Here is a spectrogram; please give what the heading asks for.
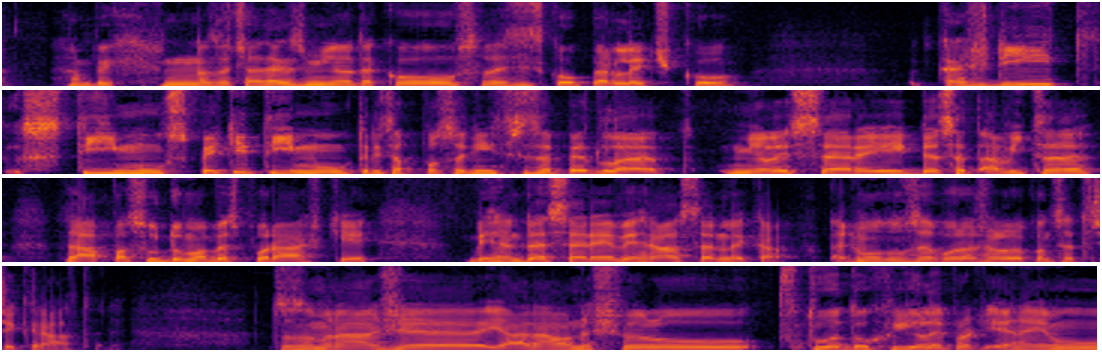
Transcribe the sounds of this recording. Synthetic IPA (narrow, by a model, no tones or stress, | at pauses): jaːbɪxnazat͡ʃaːt̪ɛɡzmiːɲɪlt̪akovowst̪at̪ɪs̬t̪ɪt͡sskowpɛɾlɪt͡ʃku | kaʒdiːst̪iːmuːspjɛcɪt̪iːmuːkt̪ɛɾiːzaposlɛdɲiːxt̪r̥ɪt͡sɛt̪̚pjɛt̪lɛt̪mɲɛlɪsɛːɾɪjɪdɛsɛt̪ʔaviːt͡sɛzaːpasuːdomabɛspoɾaːʃkɪbjɛɦɛmt̪ɛːsɛːɾɪjɛvɪɦɾaːlst̪ɛnlɪka̰pʔɛdmot̪s̬ɛpo̞darɪlodoko̞nt͡sɛt̪r̝̥ɪkɾa̰ːt̪̚ːɛdɪ | t̪oznamɛnaːʒɛjaːdaːmnɛʃvɪluft̪uɦlɛt̪uxviːlɪpɾocɪʔɛnɛjmu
